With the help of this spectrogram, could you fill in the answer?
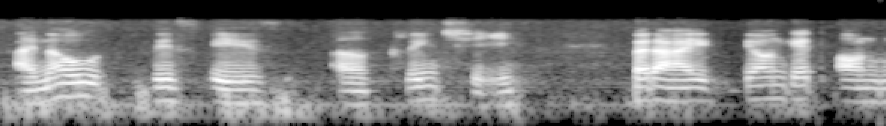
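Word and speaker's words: cliché: I just wanted to correct your pronunciation with the first word in here. Okay, you have to say cliche.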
